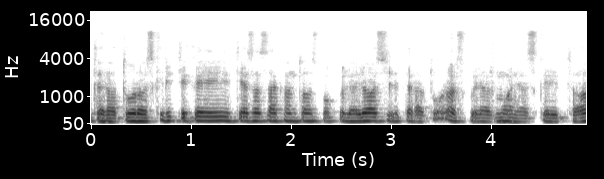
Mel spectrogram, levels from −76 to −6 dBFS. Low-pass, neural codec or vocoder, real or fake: 10.8 kHz; vocoder, 44.1 kHz, 128 mel bands every 512 samples, BigVGAN v2; fake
